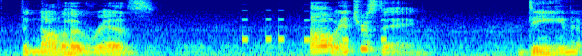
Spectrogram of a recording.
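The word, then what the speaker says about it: Diné: navajo res oh interesting dean or deeney dine pronounced with a long e so diney danny denny okay found very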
